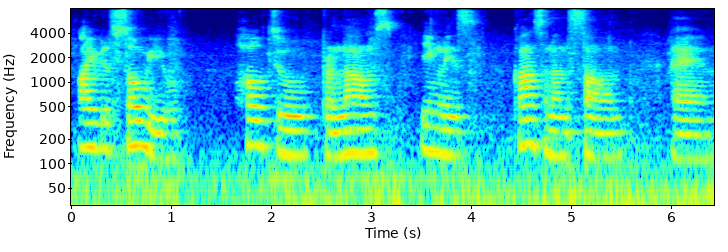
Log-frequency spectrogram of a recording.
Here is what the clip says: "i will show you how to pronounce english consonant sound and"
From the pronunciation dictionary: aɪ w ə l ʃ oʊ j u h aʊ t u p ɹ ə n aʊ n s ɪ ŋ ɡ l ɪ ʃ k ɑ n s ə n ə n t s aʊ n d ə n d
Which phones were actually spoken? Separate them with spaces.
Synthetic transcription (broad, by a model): aɪ w ə l ʃ oʊ j u h aʊ t u p ɹ ə n aʊ n s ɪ ŋ ɡ l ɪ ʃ k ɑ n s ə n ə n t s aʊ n ə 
